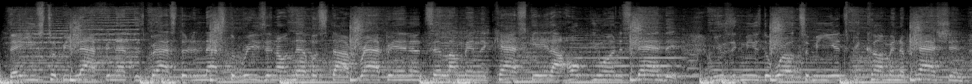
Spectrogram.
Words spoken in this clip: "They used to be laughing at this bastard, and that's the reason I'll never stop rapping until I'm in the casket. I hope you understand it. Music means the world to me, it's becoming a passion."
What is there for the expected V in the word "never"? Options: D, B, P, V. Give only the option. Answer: V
